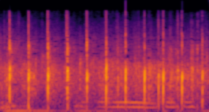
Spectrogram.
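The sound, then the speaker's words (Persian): Sharp, regular claps from an audience honouring a music group at a singing contest with judges, forming a steady, evenly spaced run of many bright hand slaps across the whole stretch. “به افتخار این گروه هم لطفا دست بزنید.”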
